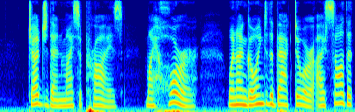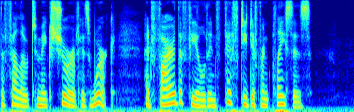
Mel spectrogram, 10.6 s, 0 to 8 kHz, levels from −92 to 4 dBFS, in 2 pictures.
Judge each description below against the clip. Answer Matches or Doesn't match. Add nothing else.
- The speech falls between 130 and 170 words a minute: Doesn't match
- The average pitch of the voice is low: Doesn't match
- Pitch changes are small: Doesn't match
